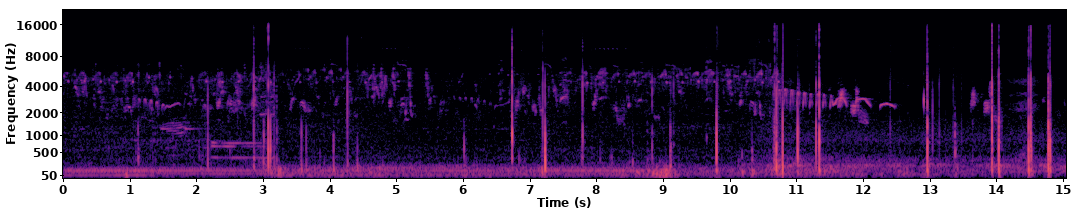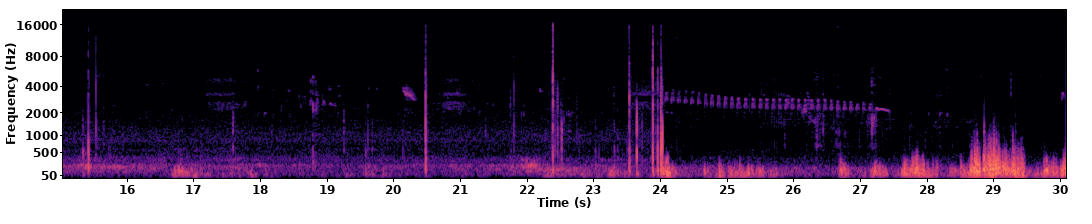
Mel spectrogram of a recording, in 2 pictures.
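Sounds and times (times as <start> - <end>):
small birds chirping: 0.0 - 16.6, 17.2 - 28.6
low steady hum: 0.0 - 30.0
sharp clicks and knocks: 12.9 - 15.6.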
